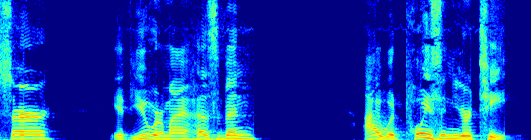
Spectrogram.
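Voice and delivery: indignant, angry woman. Retelling a lady confronting Charles Spurgeon: imitating an angry lady. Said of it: "confronted by an angry lady".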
